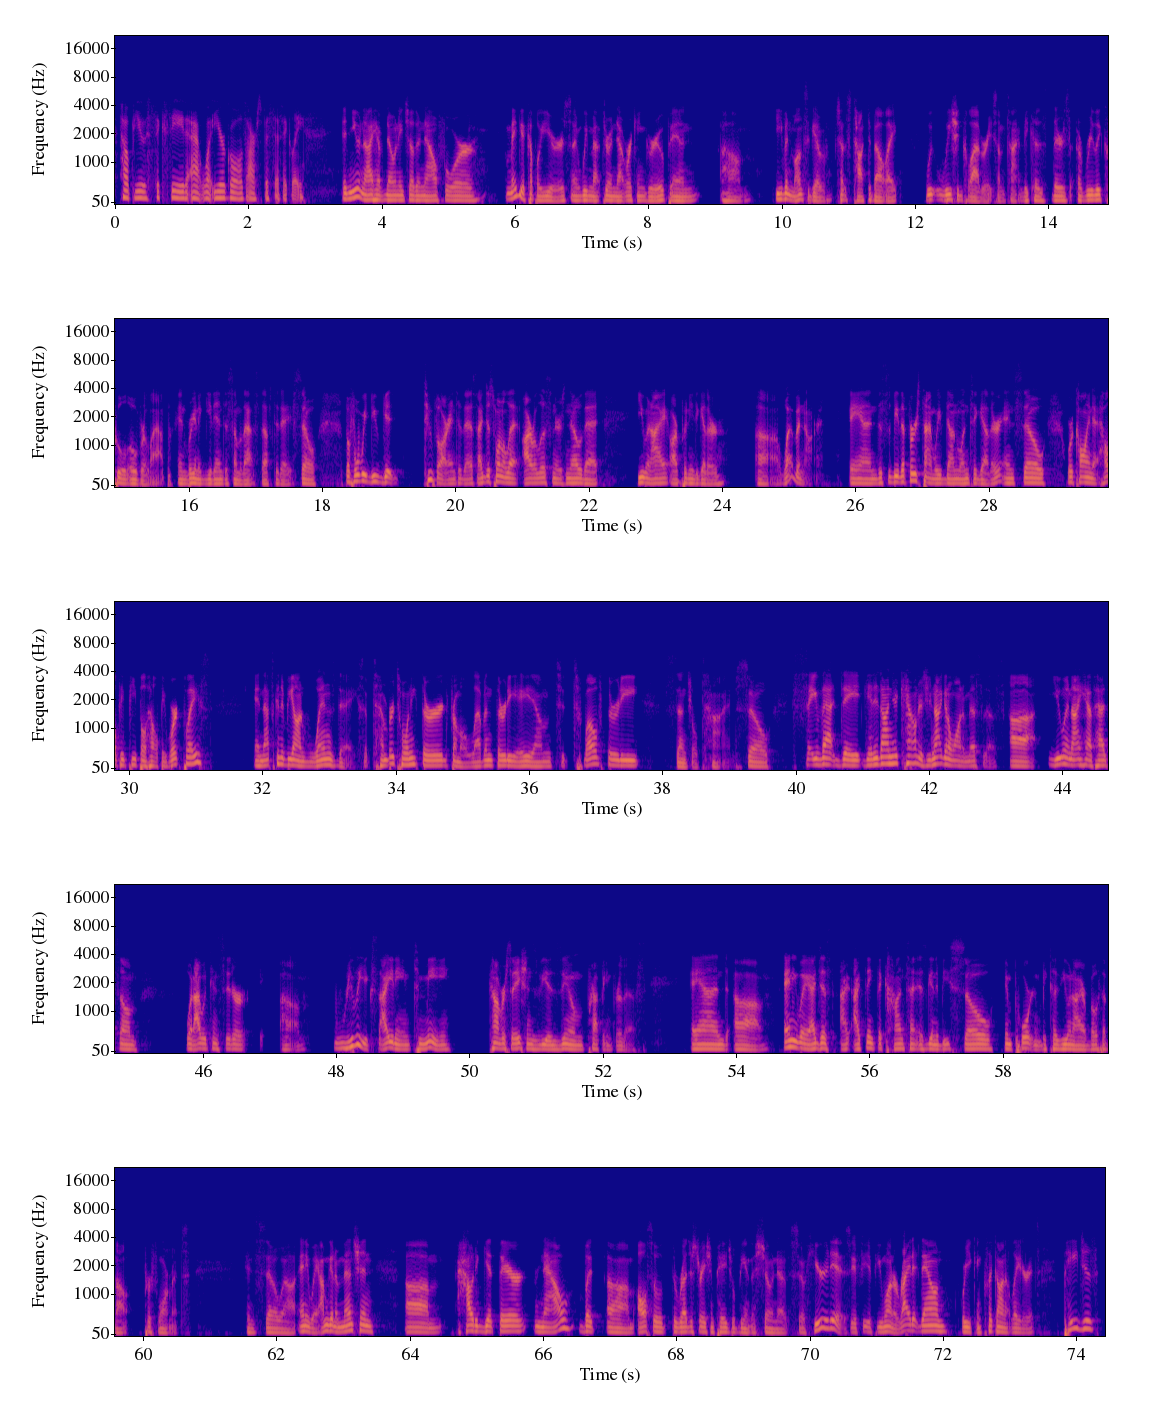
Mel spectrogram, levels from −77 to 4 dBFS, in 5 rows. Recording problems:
muffled; very; fading above 2.5 kHz

